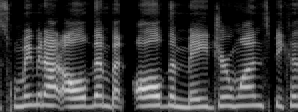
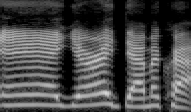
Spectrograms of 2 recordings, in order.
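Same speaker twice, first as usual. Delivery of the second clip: dopey, dim-witted, dumbed-down, dismissive tone. Speaker acts out how conservatives answer communists: imitating conservatives' tone. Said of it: "That's exactly the tone of voice they use".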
